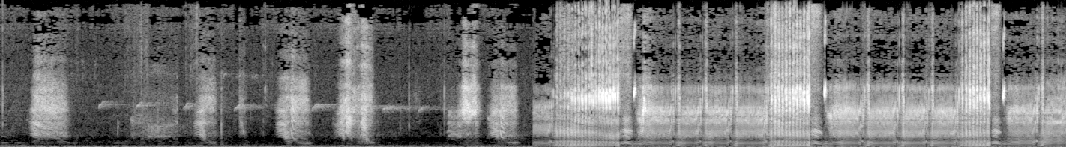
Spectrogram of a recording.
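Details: Satin bowerbird courting a female at the bower: scattered hissy buzzes give way to a loud, dense run of mechanical whirring, rattling bursts with pulsing wavering tones.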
